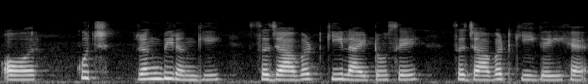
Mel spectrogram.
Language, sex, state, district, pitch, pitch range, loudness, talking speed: Hindi, female, Chandigarh, Chandigarh, 220 Hz, 210-240 Hz, -16 LUFS, 120 wpm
